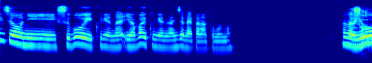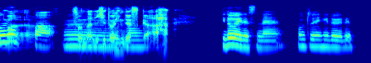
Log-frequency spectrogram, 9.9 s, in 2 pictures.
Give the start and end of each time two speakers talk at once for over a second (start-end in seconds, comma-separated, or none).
4.6-6.9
